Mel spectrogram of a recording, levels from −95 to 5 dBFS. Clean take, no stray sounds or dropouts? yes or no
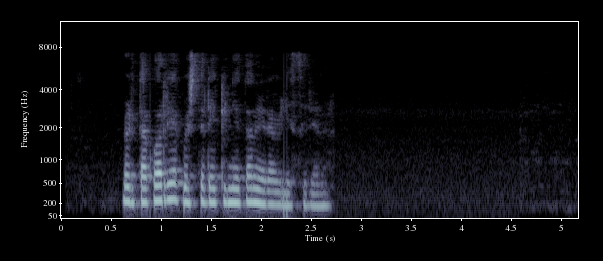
yes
